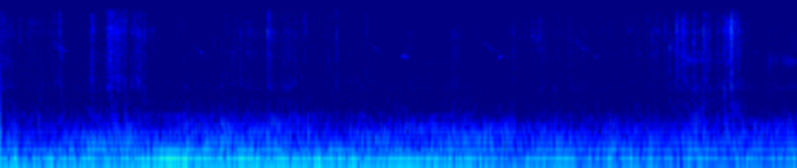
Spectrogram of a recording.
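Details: Steady low outdoor rumble with faint rustling and scattered soft clicks, no animal calls heard.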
